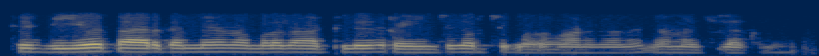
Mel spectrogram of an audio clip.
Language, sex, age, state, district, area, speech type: Malayalam, male, 18-30, Kerala, Malappuram, rural, conversation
